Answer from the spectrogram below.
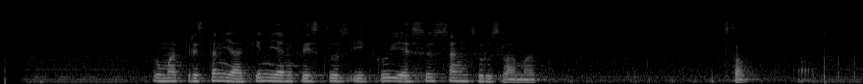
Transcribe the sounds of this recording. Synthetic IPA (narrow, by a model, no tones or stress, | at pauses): ʔumat̪̚kɾist̪ənjakɪnjɛnkɾist̪ʊsikujesʊsːaŋd̥ʒ̥ṳɾusəlamat̪̚ | st̪ɔp̚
